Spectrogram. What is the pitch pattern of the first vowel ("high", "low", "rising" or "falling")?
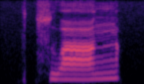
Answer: rising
